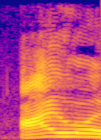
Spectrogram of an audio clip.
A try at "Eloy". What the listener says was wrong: Aloy. Aloy. No, you pronounce the E like an A, not like an I. Definitely not like an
